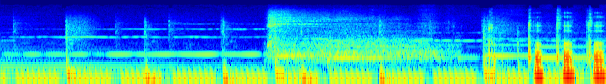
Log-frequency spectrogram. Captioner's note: blows air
